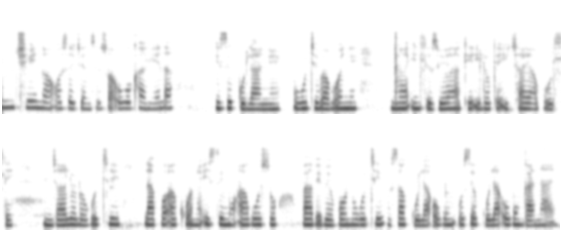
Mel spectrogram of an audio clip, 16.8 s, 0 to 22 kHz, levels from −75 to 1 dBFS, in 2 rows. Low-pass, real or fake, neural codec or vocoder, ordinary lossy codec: 7.2 kHz; fake; codec, 16 kHz, 4 kbps, FunCodec, trained on Chinese and English, 50 frames a second; Opus, 64 kbps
